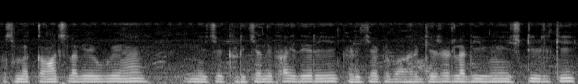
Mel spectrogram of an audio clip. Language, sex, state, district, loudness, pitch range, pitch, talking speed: Hindi, male, Madhya Pradesh, Katni, -19 LUFS, 125-135 Hz, 130 Hz, 195 wpm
